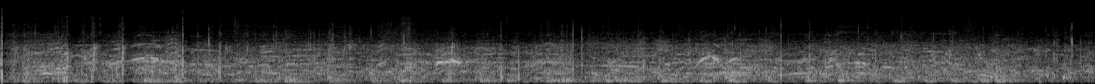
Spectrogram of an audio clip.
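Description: Crowd of parade spectators: many voices talking and calling out over one another, with a steady low hum underneath.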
